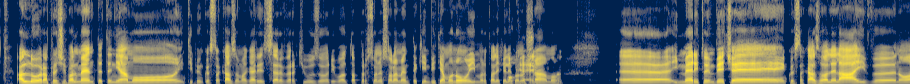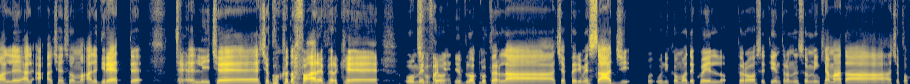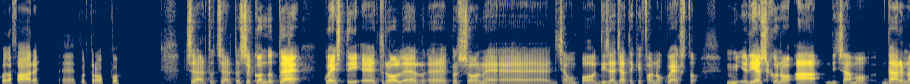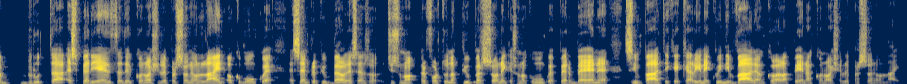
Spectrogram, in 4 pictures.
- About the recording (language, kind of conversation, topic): Italian, podcast, Come costruire fiducia online, sui social o nelle chat?
- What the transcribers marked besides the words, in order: "cioè" said as "ceh"; laughing while speaking: "c'è poco da fare"; "cioè" said as "ceh"; in English: "troller"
